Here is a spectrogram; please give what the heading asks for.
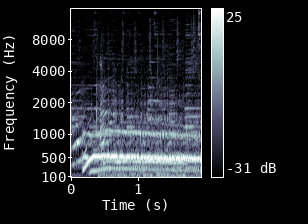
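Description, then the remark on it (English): A sustained, loud howl rising into a long steady wail, voiced by people imitating wolves, holding one drawn-out tone for the full two seconds with no other sounds. “we going to howl at the Moondog”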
